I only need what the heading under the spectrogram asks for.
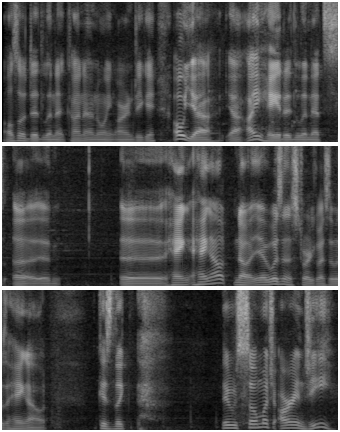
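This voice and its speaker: Low-voiced guy casually streaming games. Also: lively intonation, normal speed, bright, forceful tone, clear, resonant tone. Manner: rambling, repeats himself. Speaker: live streamer. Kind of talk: casual game livestream commentary. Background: video game dialogue and ambience.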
